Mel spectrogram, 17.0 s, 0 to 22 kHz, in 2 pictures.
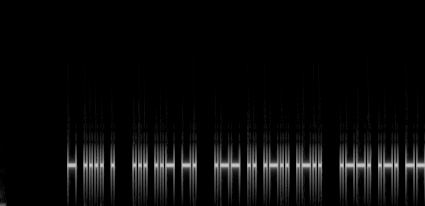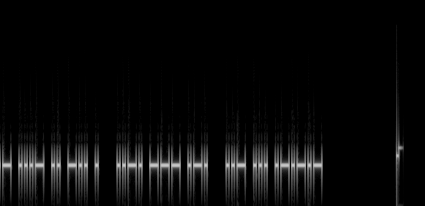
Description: Morse code, heard as a keyed tone, about 22 wpm, 700 Hz. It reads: THE SUN WILL PROVIDE FOR US.
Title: Sentences from Top 1000 Words - Review Part 3 - 22wpm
